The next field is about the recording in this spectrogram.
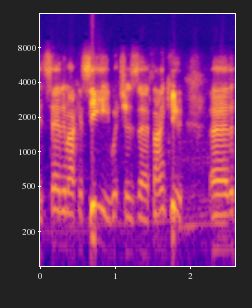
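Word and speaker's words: terima kasih: It sounds like a guy who might have played for Liverpool in the 70s. And that's how I remember how to pronounce Terry Makassi, which is Indonesian for thank you.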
